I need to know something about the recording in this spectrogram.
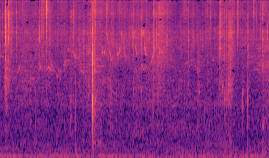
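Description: Wagon stroller wheels rolling over asphalt, a low steady rumble with faint ticks, and one sharp click about a second and a half in.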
